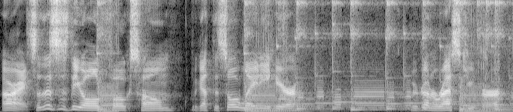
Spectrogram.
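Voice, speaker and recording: A man's voice: a little high, normal speed. A man hosting a casual gameplay commentary. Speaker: gaming host. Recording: loud game music behind voice. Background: loud game music.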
